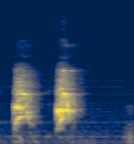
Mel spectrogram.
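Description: Pet dog barking indoors, two sharp, close barks about half a second apart, followed by a faint start of a third, with no talking over them.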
